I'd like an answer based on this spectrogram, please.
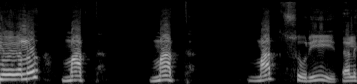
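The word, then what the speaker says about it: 祭り: মাত, মাতসুরি।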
